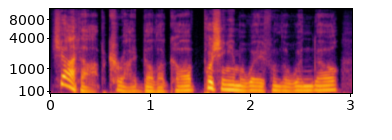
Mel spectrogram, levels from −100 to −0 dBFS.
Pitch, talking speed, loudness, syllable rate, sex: 130 Hz, 200 wpm, -20 LUFS, 5.5 syllables/s, male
